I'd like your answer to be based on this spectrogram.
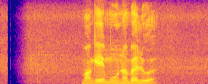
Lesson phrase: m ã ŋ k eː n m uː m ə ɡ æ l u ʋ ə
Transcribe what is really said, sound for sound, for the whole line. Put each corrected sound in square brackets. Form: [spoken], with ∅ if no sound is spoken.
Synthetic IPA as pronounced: m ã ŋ [ɡ] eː [∅] m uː [n] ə [b] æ l u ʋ ə

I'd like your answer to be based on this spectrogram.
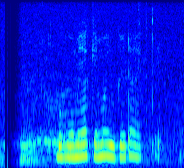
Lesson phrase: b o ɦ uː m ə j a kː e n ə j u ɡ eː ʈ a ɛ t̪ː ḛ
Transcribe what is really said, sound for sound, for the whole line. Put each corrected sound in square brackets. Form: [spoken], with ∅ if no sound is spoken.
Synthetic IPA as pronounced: b o ɦ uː m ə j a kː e [m] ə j u ɡ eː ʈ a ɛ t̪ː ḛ

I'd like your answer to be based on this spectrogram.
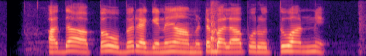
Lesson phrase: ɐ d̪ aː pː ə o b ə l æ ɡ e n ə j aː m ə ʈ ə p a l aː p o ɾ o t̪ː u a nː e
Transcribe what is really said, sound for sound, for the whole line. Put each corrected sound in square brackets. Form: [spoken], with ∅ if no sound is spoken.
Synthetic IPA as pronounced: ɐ d̪ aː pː ə o b ə [ɾ] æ ɡ e n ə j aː m ə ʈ ə [b] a l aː p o ɾ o t̪ː u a nː e

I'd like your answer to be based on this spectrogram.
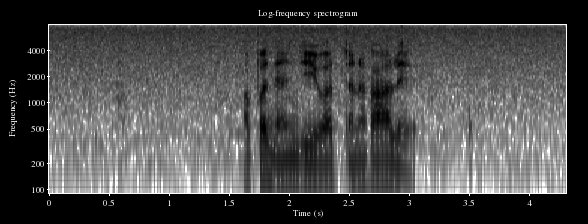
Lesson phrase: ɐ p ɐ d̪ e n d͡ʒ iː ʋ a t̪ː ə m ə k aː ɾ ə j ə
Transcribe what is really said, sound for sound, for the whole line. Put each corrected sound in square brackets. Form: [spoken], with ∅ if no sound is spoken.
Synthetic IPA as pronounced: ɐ p [ə] d̪ [ɛ] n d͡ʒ iː ʋ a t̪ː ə [n] ə k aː [l] ə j ə

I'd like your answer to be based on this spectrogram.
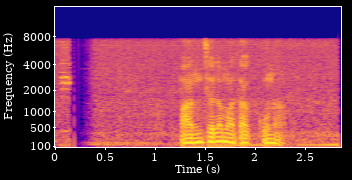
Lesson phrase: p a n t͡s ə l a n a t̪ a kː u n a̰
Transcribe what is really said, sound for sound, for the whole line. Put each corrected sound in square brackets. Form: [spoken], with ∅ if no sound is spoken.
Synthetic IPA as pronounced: p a n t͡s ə l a [m] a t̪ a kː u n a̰

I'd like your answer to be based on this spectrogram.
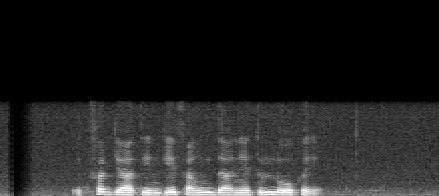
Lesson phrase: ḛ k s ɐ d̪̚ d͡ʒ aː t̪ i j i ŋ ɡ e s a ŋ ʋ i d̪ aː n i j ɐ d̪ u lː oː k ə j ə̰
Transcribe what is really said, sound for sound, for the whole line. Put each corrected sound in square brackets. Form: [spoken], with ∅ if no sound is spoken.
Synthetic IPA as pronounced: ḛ k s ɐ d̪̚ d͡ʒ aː t̪ i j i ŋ ɡ e s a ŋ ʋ i d̪ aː n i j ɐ [t̪] u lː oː k ə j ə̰

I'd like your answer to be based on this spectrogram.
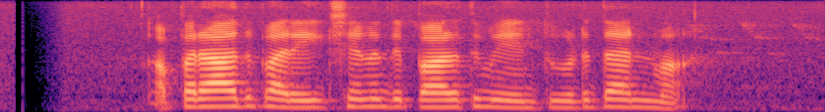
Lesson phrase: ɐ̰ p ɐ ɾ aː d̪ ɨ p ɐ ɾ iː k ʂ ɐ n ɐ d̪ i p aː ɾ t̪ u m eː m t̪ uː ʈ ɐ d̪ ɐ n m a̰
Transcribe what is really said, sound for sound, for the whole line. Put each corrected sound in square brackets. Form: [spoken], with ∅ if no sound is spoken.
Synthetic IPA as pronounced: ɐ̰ p ɐ ɾ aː d̪ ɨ p ɐ ɾ iː k ʂ ɐ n ɐ d̪ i p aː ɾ t̪ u m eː [n] t̪ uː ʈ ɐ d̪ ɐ n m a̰

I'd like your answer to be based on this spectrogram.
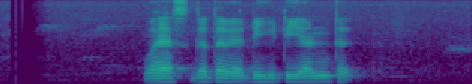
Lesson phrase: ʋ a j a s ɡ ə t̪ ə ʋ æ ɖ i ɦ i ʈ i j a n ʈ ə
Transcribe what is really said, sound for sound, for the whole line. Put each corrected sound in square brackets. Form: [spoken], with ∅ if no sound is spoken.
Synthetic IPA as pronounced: ʋ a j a s ɡ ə t̪ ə ʋ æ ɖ i ɦ i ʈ i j a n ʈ ə

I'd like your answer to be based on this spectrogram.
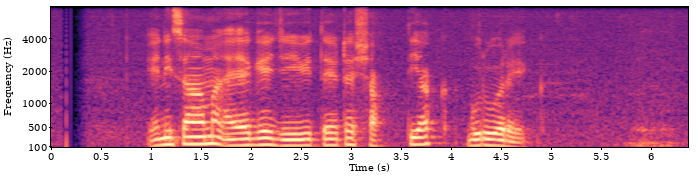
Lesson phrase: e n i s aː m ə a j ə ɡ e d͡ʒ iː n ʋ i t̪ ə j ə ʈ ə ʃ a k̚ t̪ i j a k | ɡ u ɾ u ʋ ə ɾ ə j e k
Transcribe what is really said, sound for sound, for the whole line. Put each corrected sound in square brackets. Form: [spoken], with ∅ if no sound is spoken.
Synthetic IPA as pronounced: e n i s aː m ə [æ] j ə ɡ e d͡ʒ iː [∅] ʋ i t̪ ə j ə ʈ ə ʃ a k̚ t̪ i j a k | ɡ u ɾ u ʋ ə ɾ ə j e k

